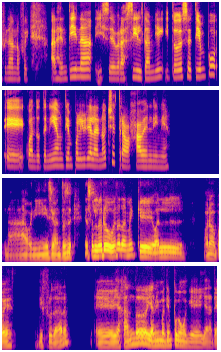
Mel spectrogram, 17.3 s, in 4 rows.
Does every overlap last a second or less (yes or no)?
yes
